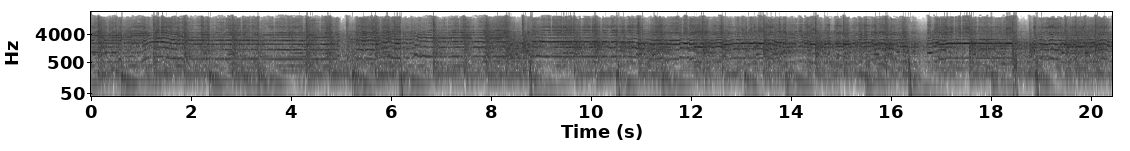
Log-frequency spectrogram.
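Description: Live clarinet and accordion music: the clarinet leads a melody with wavering held notes and quick ornamental runs over the accordion's steady pulsing bass and chords.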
